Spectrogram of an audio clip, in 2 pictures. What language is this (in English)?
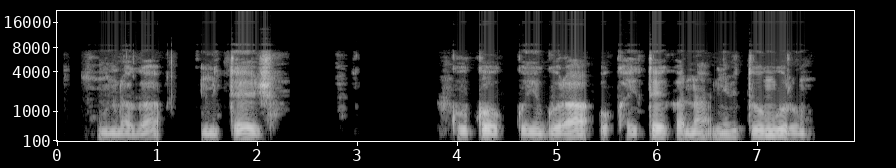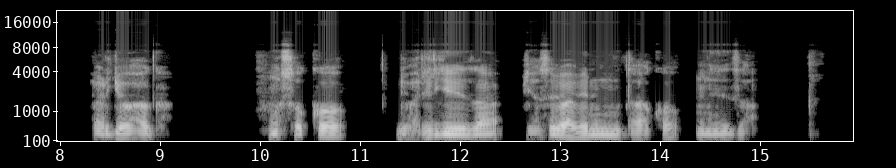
Kinyarwanda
